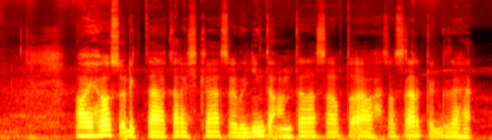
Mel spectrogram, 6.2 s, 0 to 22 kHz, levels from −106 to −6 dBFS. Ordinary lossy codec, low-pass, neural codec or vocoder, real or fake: none; none; none; real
